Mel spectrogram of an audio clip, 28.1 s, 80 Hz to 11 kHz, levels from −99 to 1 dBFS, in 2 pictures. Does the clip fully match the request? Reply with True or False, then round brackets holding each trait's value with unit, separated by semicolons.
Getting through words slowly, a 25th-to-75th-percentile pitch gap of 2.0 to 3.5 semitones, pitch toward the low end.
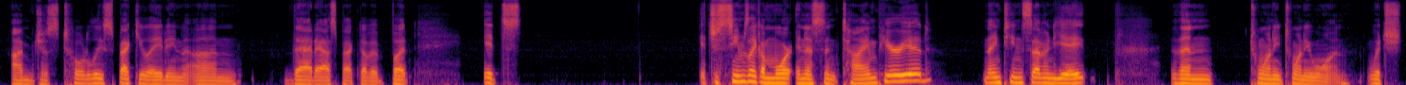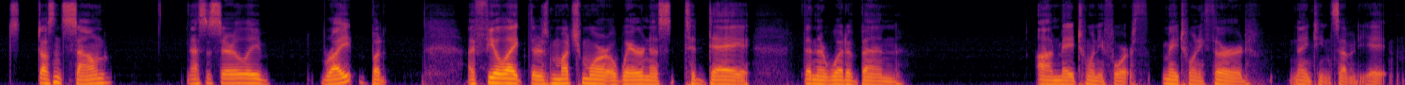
False (100 wpm; 4.5 semitones; 115 Hz)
